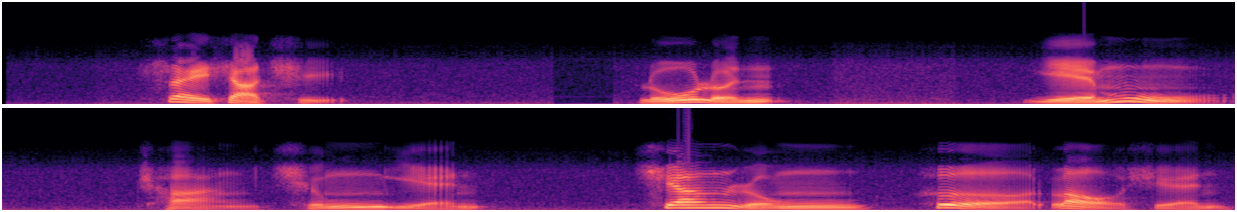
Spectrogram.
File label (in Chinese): 唐诗 朗读; 唐诗三百首; 夏青; 卢纶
